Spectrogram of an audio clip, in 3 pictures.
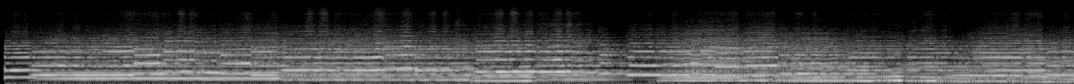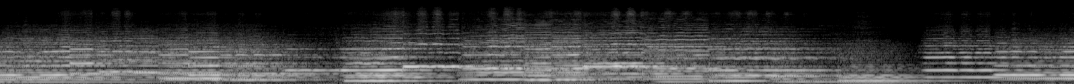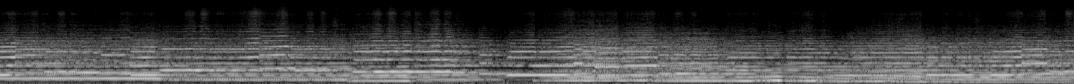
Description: Flute Quartet in A major; Mozart, Wolfgang Amadeus; K 298

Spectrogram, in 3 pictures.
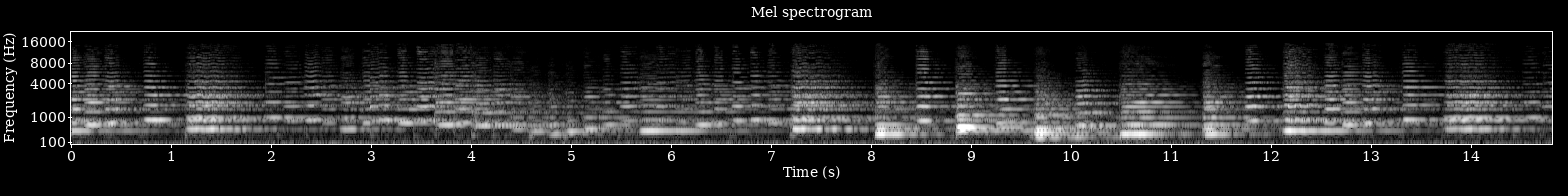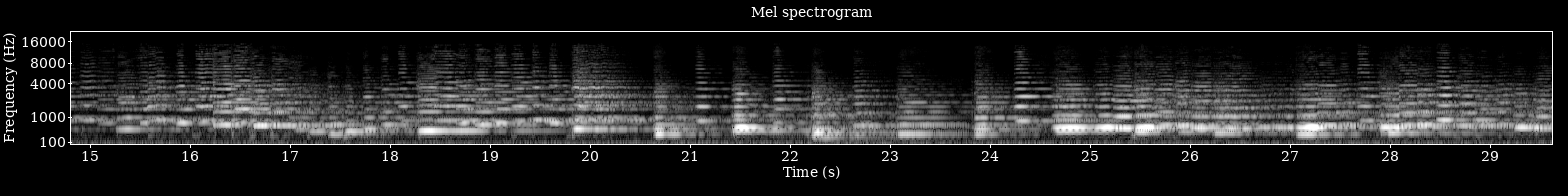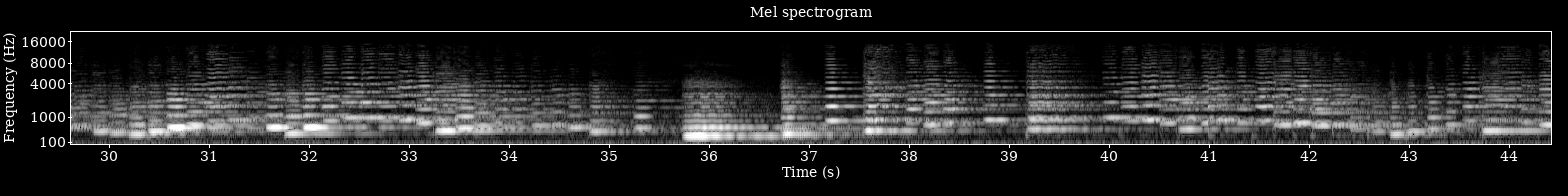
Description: Gavotte en rondeau, Violin

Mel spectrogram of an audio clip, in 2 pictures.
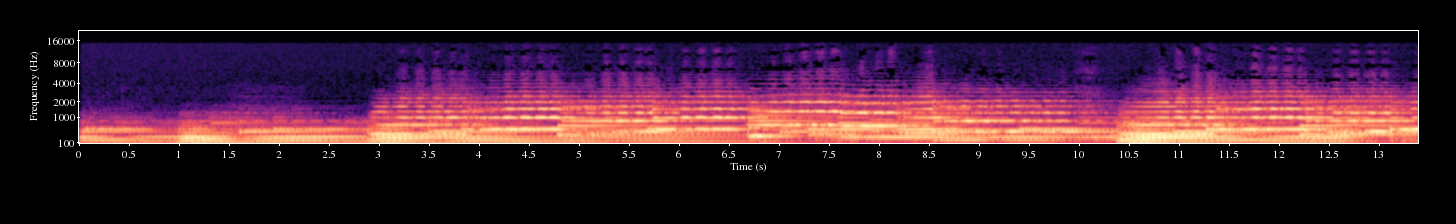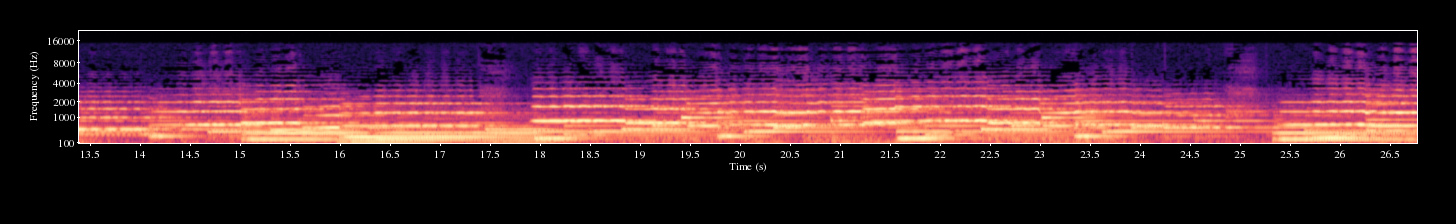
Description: Berceuse (Lullaby) for flute and piano

